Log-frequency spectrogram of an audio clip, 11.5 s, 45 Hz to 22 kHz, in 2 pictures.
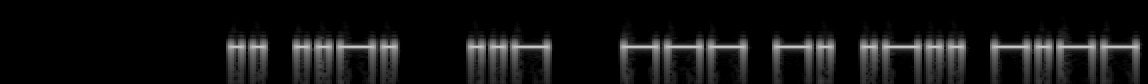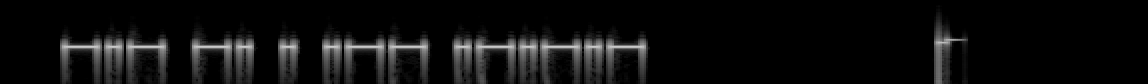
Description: Morse code, heard as a keyed tone, about 22 wpm, 700 Hz. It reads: IF U ONLY KNEW.
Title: Sentences from Top 400 Words and Abbreviations 22wpm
